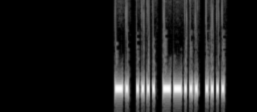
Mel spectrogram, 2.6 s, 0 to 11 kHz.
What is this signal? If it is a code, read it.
Morse code, heard as a keyed tone, about 44 wpm, 700 Hz. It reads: NH7H
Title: USA Call Signs - 6x Character Spacing - 45wpm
